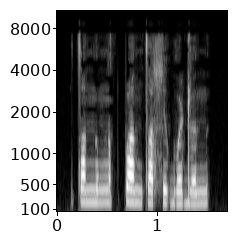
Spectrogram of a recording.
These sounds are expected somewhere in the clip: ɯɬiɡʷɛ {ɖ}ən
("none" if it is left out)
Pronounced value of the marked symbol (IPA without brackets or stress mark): ɖ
